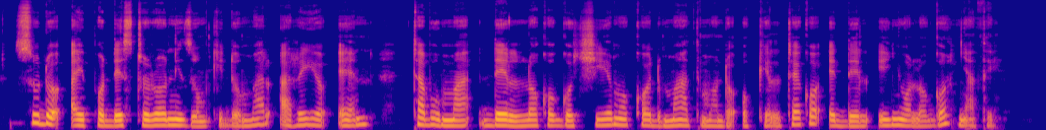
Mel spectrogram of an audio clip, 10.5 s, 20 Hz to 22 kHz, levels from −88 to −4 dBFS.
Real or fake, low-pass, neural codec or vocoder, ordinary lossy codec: fake; none; vocoder, 44.1 kHz, 128 mel bands every 512 samples, BigVGAN v2; none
